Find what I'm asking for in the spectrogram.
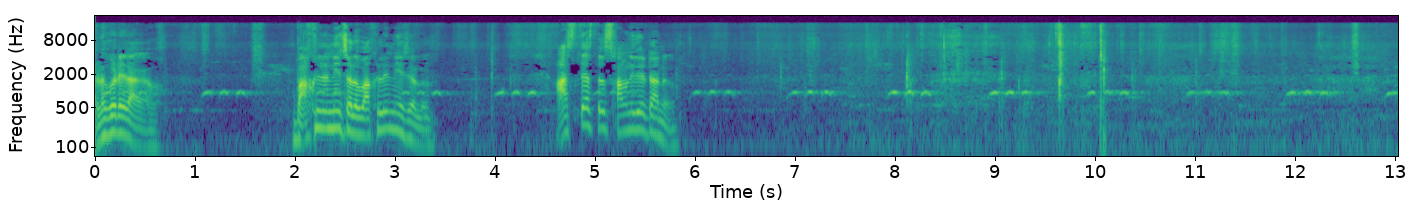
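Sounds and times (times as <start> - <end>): bird hooting: 1.0 - 1.7, 3.1 - 4.8, 5.9 - 13.0.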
